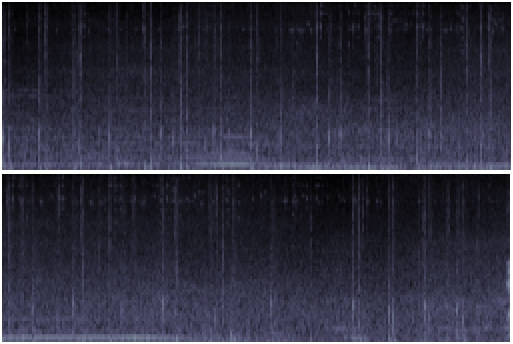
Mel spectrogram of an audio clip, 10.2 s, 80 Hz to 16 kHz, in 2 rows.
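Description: Horse hooves clip-clopping at a steady gallop in The Witcher 3, rhythmic and continuous over a low game ambience, moderately close.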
